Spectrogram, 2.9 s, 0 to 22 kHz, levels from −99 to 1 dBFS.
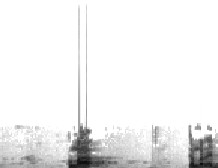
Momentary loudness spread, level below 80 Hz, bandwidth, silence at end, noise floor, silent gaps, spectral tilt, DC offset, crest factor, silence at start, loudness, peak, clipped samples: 16 LU; -52 dBFS; 5.6 kHz; 0 s; -55 dBFS; none; -4 dB/octave; under 0.1%; 14 dB; 0.9 s; -11 LUFS; 0 dBFS; under 0.1%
